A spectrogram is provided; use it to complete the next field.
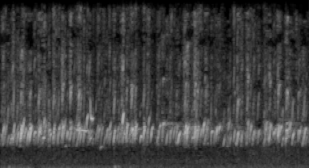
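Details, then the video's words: Dense goldfinch twittering chorus used to stimulate captive male goldfinches to sing. Unbroken wall of sharp, high, rapidly repeated chirps and tinkling trills with no other sounds. "بتبتة الحسون تحفيز الحسون على التغريد والهيجان علاج صمت الحسون goldfinch stimulation"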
